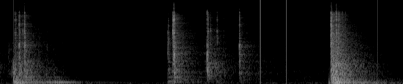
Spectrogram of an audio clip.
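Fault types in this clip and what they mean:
Word clock ticks: The receiving device runs on its own clock instead of following the sender's digital link. The two clocks drift apart steadily. Each time they slip past each other, one sample is dropped or repeated. Here, sharp ticks start at 0.13 s and continue to the end. They come about every 0.15 s, around thirty in all. That rate points to the clocks differing by roughly 200 parts per million.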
